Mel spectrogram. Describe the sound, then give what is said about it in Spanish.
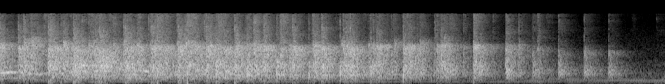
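An audience applauds a presenter of a project with loud, dense, rapid clapping that holds steady, then thins out toward the end into a few separate, slowing claps before fading. “sin más preámbulos y para aprovechar todo, todo el tiempo y todo el conocimiento, por favor me dedican un fuerte aplauso a nuestro gran”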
